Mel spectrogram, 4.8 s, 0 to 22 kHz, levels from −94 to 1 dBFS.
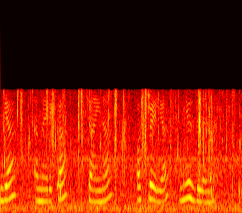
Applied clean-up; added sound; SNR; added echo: none; Water / Splash, splatter; 3 dB; none.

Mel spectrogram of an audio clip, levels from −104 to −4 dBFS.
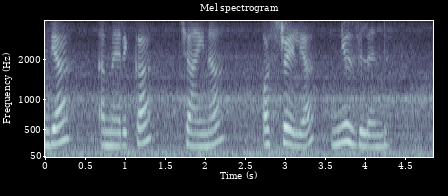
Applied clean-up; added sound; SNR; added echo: none; none; none; none.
